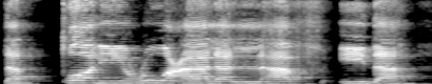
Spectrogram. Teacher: اس ایک آنکھ والی تا کو ہم نے ہا میں بدل دینا ہے، دال کو اس ہا ساکن کے ساتھ ملائیں گے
